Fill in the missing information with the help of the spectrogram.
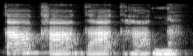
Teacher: का वर्ग, हा और विसर्ग का उच्चारण स्थान कंठ।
